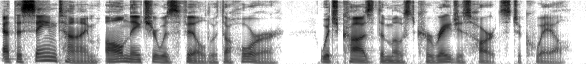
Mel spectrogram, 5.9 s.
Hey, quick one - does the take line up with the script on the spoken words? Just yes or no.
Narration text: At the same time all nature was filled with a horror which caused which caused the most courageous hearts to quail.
no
